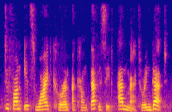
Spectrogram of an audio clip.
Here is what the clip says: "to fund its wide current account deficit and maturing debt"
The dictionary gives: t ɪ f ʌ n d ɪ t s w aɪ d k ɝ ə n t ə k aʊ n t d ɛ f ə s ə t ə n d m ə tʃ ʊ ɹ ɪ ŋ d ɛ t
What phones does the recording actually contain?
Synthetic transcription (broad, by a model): t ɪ f ʌ n d ɪ t s w aɪ d k ɝ ə n t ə k aʊ n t d ɛ f ə s ə t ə n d m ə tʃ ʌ ɹ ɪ ŋ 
